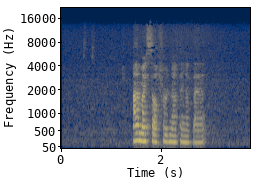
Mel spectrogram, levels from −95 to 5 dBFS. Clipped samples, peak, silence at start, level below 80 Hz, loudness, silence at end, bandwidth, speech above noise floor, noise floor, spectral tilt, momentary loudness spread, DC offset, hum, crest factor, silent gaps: under 0.1%; -4 dBFS; 1.45 s; -64 dBFS; -22 LUFS; 0.9 s; 13.5 kHz; 34 dB; -55 dBFS; -5.5 dB/octave; 13 LU; under 0.1%; none; 20 dB; none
